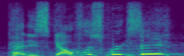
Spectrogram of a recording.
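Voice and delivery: high, loud incredulous question; acted stunned fan, pitched high; starstruck disbelief. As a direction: blurt the name in amazement. Starstruck on hearing who calls.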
